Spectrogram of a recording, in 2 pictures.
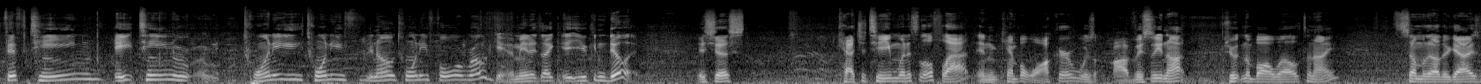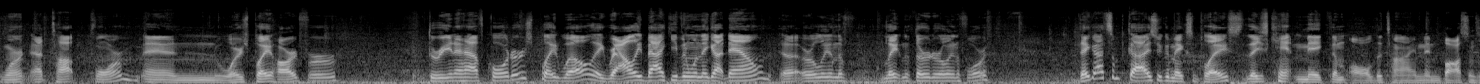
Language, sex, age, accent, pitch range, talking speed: English, male, 30-49, American, 105-160 Hz, 200 wpm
